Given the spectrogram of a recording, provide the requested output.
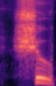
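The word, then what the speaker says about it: choux: Borrowed terms like faua and shoe pastry give our language its silent X's.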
